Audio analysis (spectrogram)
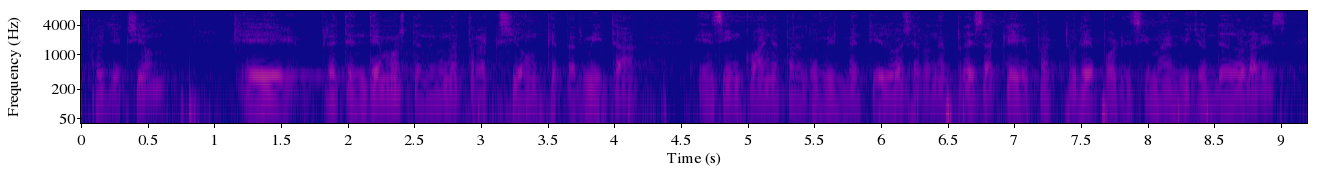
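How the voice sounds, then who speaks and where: A middle-aged Colombian man introducing himself as a social entrepreneur, halting with many filler sounds. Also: medium pitch, dark tone, long reverb tail. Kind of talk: short personal introduction on a panel.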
